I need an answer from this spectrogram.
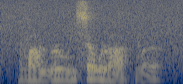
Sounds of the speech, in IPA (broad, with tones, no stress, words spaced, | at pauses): va˨˩ŋɹu˨˩˦j sə˧wɹaː˨˩k̚ vəː˨˩k̚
